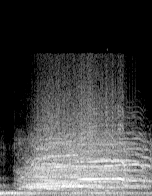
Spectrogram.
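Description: An audience, including people from Salt in Maine, screams together on cue in one sustained, loud burst, many high voices blending into a roaring wall of sound that swells and then fades after about two seconds.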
